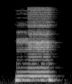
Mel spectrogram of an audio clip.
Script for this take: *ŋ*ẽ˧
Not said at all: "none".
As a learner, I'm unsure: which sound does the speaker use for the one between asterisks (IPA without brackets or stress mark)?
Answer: ŋ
